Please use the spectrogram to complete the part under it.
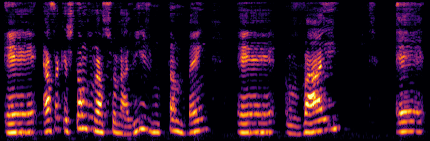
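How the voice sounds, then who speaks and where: A woman with a Brazilian accent teaching a high school history lecture, asking herself rhetorical questions and tagging sentences with "né?". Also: a bit bright, husky. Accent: Brazilian Portuguese. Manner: many tag questions and fillers, rhetorical questions. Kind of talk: classroom lecture. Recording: distant lo-fi classroom recording.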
